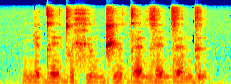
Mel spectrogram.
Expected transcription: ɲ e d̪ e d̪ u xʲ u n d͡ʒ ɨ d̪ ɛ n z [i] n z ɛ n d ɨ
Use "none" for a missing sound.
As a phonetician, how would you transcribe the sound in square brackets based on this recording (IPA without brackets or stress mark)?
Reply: e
